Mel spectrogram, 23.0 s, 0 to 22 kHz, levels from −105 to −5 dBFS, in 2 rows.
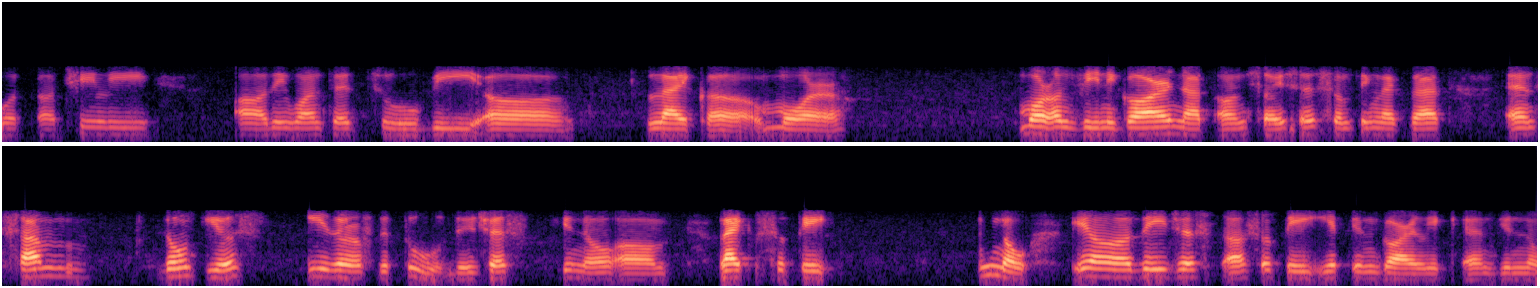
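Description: iLBC codec, throughout: the speech is confined to about 300 Hz to 3.5 kHz and sounds plainly rough and synthetic, as each frame's excitation is coded independently at what sounds like iLBC's 15.2 kbps mode.

Lost iLBC frames, 0.56 to 0.59 s: a single packet, about 20 ms, goes missing. The decoder fills it by repeating the last pitch cycle with noise, giving a brief buzzy hold before clean recovery.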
